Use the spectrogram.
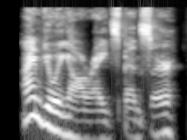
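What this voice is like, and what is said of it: Imitates another person's voice. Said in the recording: “my Michael impression”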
